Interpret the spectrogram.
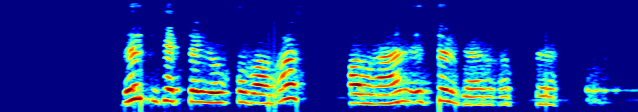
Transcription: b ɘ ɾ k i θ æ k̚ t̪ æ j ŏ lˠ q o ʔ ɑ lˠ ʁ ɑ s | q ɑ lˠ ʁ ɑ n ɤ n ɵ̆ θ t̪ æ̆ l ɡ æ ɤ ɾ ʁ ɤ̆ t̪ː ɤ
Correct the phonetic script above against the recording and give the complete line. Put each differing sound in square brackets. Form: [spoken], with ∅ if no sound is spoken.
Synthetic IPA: b ɘ ɾ k i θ æ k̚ t̪ æ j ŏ lˠ q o [p] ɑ lˠ ʁ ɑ s | q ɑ lˠ ʁ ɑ n ɤ n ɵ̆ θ t̪ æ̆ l ɡ æ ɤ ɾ ʁ ɤ̆ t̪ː ɤ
